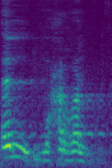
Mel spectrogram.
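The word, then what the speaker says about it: المحرم: Et on prononce Al-Muharram, on ne doit pas dire le mois de Muharram. Il faut rajouter Al-Muharram.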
